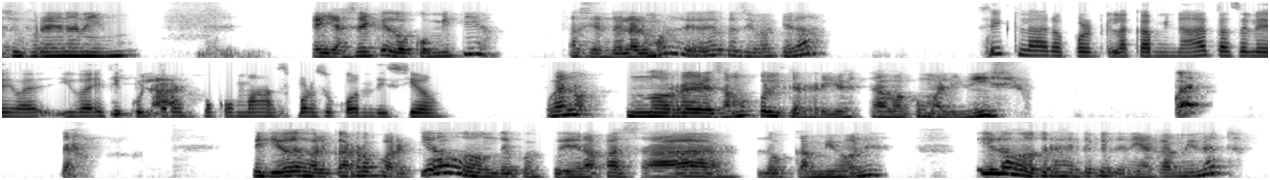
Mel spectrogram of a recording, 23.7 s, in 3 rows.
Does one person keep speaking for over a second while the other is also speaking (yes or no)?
no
